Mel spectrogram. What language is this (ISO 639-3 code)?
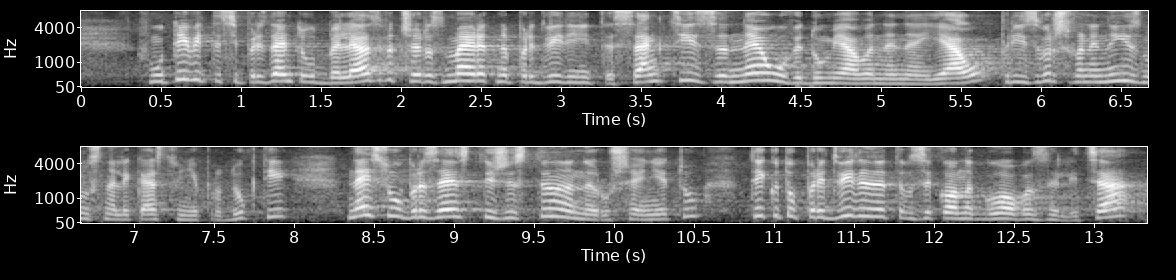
bul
